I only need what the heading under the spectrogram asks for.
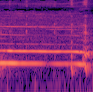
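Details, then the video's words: Dog howling together with its owner as she sings: a sustained pure-toned howl held level, with a couple of short breathy accents near the end and a faint music bed. "Singing and Howling with Pixie."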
